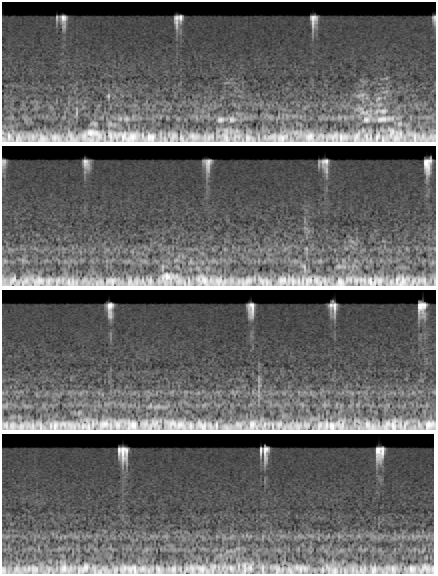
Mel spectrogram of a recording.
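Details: A Mediterranean katydid (Phaneroptera nana), a green bug found on the West Coast of California and in Europe, gives sharp, dry ticks, repeated roughly once a second over a low background hum.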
